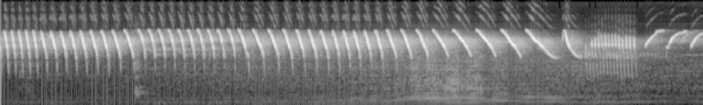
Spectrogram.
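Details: Canary song played to teach canaries to sing: a long fast trill of evenly repeated notes gradually slowing into wide swooping slurs, a short buzzy burst, then more swoops.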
